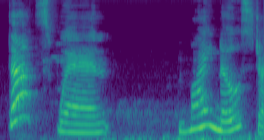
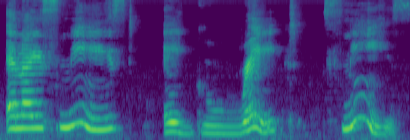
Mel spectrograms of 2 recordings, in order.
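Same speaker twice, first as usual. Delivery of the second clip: slow and louder, big storyteller emphasis; dramatic storytelling; 4 semitones higher, 6 dB louder, much slower than usual. Acted. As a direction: drag it out dramatically. Telling the huge sneeze.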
